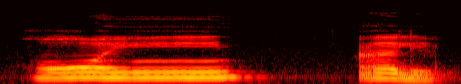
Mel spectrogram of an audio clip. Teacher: غین کو ایک الف یعنی 3 مقدار کھینچ کے پڑھیں گے۔ غین حرف مستعلیہ ہے، اسے موٹا پڑھیں گے، جبکہ الف کو بغیر کھینچے پڑھیں گے۔ غین الف۔ الف کو موٹا نہیں پڑھیں گے۔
